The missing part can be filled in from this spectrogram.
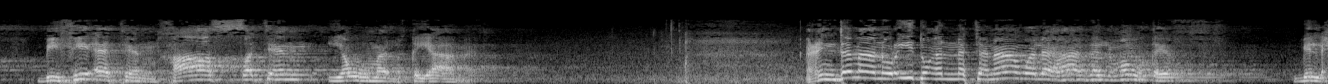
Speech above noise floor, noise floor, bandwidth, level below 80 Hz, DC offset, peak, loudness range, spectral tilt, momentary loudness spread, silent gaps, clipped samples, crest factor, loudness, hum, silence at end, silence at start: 24 dB; -39 dBFS; 8.8 kHz; -44 dBFS; under 0.1%; -2 dBFS; 10 LU; -6 dB/octave; 19 LU; none; under 0.1%; 16 dB; -15 LUFS; none; 0 s; 0 s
